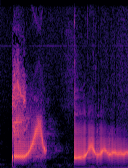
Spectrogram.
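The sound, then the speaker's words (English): A comedic clown noise sound effect: two springy boing tones, the first short and swooping up then down, the second longer with a wobbling, wavering pitch that settles at a steady level. “Play that damn clown noise again.”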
